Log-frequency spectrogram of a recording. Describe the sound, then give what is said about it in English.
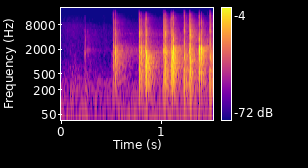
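A short burst of applause starts after a quiet moment, with scattered hand claps building quickly into a dense, lively patter from a small group. “No. Don't applaud that.”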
